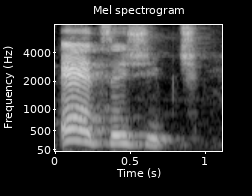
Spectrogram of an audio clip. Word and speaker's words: Aedes aegypti: o nome do vetor aedes aegypti tem gente que diz que a pronúncia correta edes egipt qual é a melhor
